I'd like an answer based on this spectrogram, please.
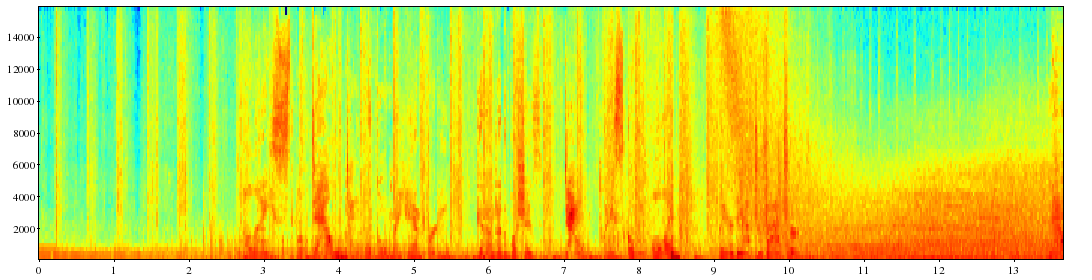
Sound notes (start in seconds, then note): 0.3 quickened footsteps, distant whirring; 3.4 whispering; 9.2 car whizzes past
